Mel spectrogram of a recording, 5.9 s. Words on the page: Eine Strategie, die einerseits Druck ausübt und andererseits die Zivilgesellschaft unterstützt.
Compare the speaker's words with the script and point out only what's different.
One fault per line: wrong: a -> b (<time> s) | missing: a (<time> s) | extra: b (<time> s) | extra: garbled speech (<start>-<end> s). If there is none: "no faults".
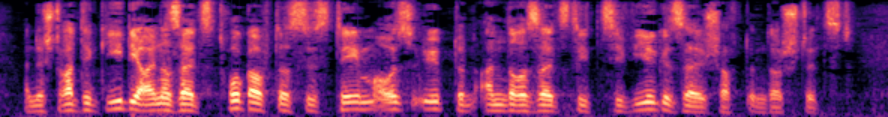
extra: auf das System (1.7 s)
